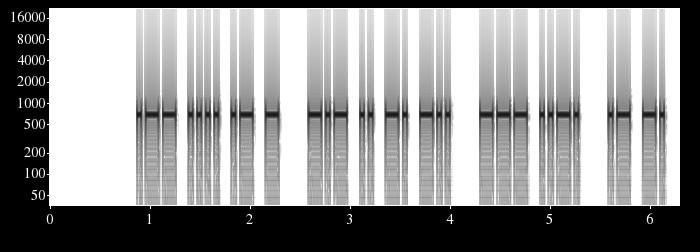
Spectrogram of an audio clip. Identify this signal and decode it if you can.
Morse code, heard as a keyed tone, about 27 wpm, 700 Hz. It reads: WHAT KIND OF AN
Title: Sentences from Top 1000 Words - Review Part 5 - 28wpm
